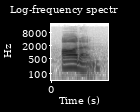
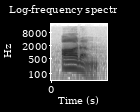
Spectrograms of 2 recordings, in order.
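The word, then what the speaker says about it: autumn: 제가 전에도 설명드렸던 것처럼 미국 사람들은요 특히이 t 발음을요 리을로 발음을 하는 경우가 상당히 많아요 그래서 이거를 아참 이렇게 발음을 하지 않고 아람 아람 이렇게 꼭 얼음 리을 마냥 발음을 하는 경우가 많습니다 자 저희 한번 미국식으로 리을 발음 넣어서 좀 발음해 볼까요 그리고 강세가 굉장히 중요한데 앞쪽을 강조해 주셔야 됩니다 따라해 보세요 아람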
